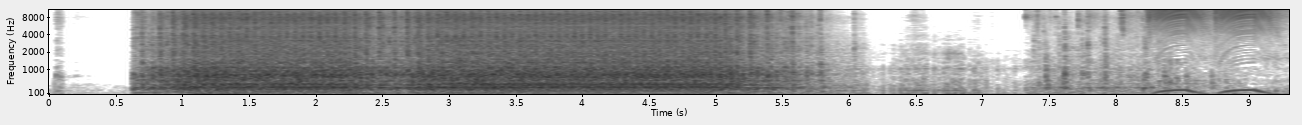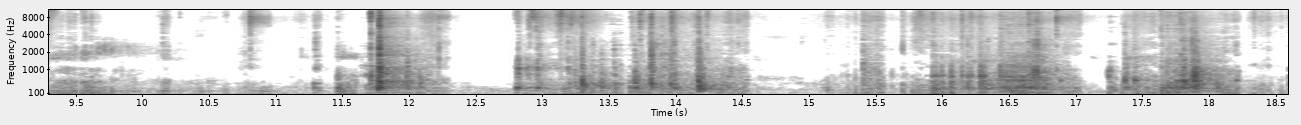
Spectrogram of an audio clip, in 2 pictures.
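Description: Elgin JX-4000 electric sewing machine stitching at speed for about five seconds, starting suddenly, with a fast, even needle rhythm; it has just been rethreaded so that the thread no longer breaks. After it stops come light clicks and knocks of handling, and a brief two-note squeak.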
